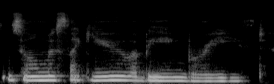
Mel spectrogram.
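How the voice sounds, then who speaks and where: A woman leading a guided meditation in a soft, sometimes breathy voice, soothing and gentle, leaving long pauses between phrases. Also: fairly low pitch, fairly even intonation.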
